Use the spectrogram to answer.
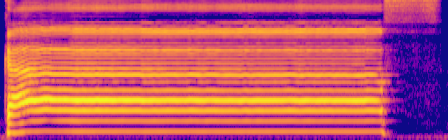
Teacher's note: শেষে ফা আছে, বাতাস হবে।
